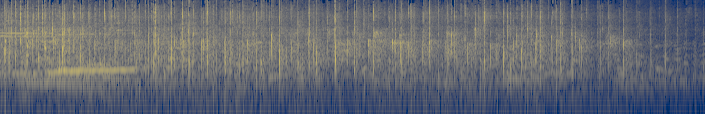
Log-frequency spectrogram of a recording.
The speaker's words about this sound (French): et j'aimerais vraiment que vous leur disiez un grand merci et que vous les applaudissiez très fort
